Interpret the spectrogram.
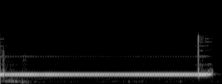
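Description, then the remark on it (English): A steady, continuous telephone dial tone, heard while calling back after a call cut out, hums at a constant pitch for about two seconds, then cuts off abruptly with a brief click, with no voices. “Oh, no, I was calling and I wasn't recording, so I had to stop and call back.”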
